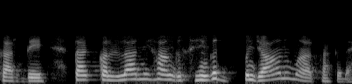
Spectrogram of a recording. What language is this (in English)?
Punjabi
